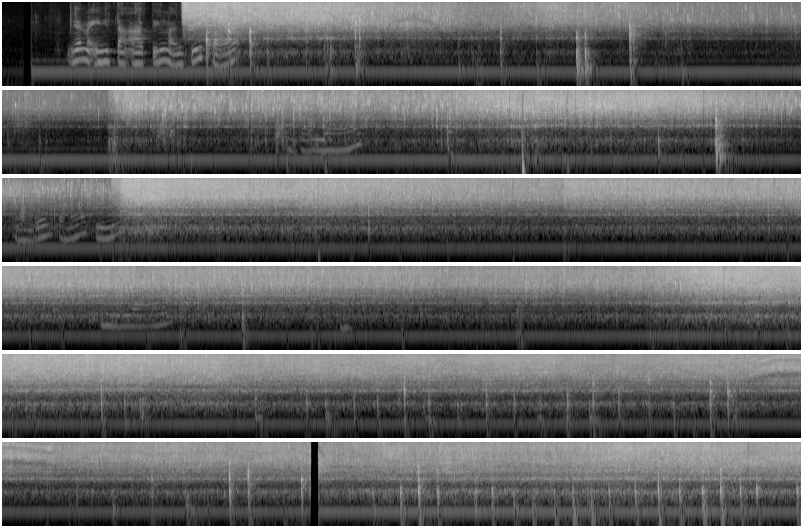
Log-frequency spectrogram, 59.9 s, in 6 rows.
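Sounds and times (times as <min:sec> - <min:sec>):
garlic sizzling in hot oil: 0:02.2 - 0:59.9
wooden spoon knocking pot: 0:54.6 - 0:59.9.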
